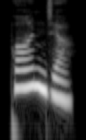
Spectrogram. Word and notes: ಪಾಂಜ: Kannada

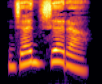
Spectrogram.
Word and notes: ಜಜ್ಜರ: jajjara

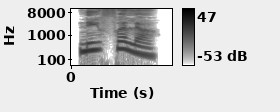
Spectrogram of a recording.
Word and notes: ನಿಃಫಲ: nih phala

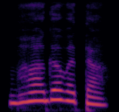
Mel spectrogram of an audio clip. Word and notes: ಭಾಗವತ: bhāgavata

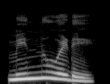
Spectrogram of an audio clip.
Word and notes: ಮಿನ್ನುವಡೆ: Kannada

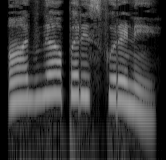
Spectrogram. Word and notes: ಆಜ್ಞಾಪರಿಸ್ಫುರಣೆ: Kannada

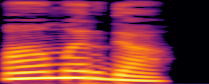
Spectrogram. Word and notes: ಆಮರ್ದ: āmarda

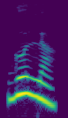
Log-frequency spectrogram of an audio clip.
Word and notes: ಗೊಲ್ಲ: Kannada

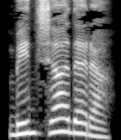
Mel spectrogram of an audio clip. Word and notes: ಬಿಜ್ಜೋದರ: bijjōdara

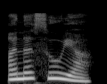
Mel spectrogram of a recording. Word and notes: ಅನಸೂಯೆ: anasūye

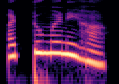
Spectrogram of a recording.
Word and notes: ಅಟ್ಟುಮಣಿಹ: kannada

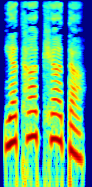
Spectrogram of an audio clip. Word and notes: ಯಥಾಖ್ಯಾತ: Kannada

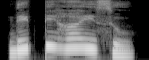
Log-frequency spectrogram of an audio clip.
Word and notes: ದಿಟ್ಟಿಹಾಯಿಸು: diṭṭI hāyisu

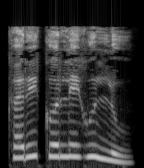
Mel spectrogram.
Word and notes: ಹೋಲು: Kannada

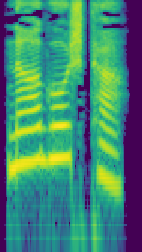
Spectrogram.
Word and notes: ನಾಗೋಷ್ಠ: kannada

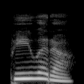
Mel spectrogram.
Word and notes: ಪೀವರ: pīvara

